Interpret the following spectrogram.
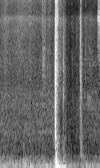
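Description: A Jeep Wrangler door giving one loud thump about a second in, followed by a lighter click.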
